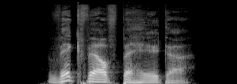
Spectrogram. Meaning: disposable container
- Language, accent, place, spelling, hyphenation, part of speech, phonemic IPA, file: German, Germany, Berlin, Wegwerfbehälter, Weg‧werf‧be‧häl‧ter, noun, /ˈvɛkvɛʁfbəˌhɛltɐ/, De-Wegwerfbehälter.ogg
